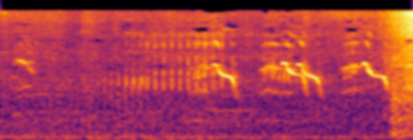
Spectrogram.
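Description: A bird calling: a quick run of about five short squawks, each sliding downward in pitch, in the second half. The calls sound over a steady low outdoor rumble, and a brief rush of noise comes right at the end.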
